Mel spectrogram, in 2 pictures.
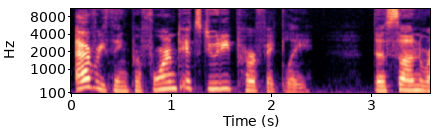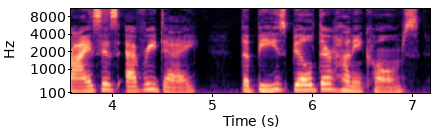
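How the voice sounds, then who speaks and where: Expressive woman reading a children's story. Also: mid-range voice, measured pace. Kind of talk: scripted children's story narration.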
